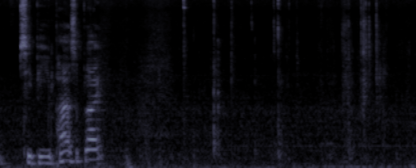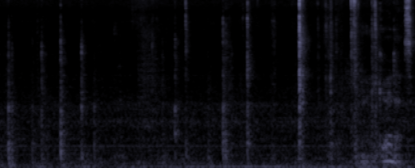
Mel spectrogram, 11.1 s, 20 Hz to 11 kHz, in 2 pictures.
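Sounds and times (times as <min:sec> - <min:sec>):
small plastic clicks and taps: 0:07.7 - 0:10.3.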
